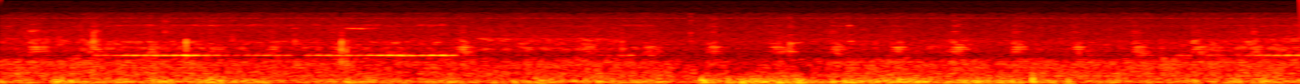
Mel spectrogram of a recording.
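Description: Bicycle tyres hum on smooth asphalt.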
